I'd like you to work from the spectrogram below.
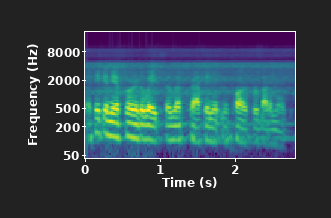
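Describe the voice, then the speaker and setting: Over noticeable background noise, a man talks at a very fast pace with lively intonation. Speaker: psychology teacher. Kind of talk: lecture. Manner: casual, digressive.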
